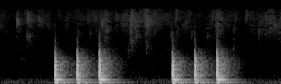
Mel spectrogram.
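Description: Knocking on a closed door: two quick bursts of three sharp, loud raps, with a short pause between the groups and no talk.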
